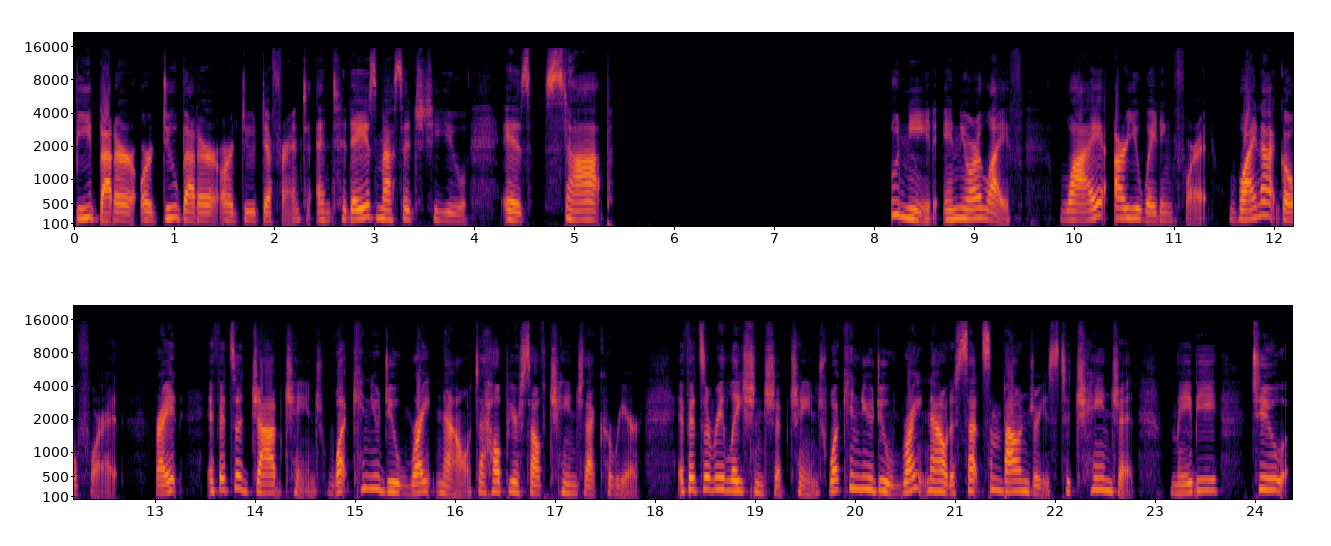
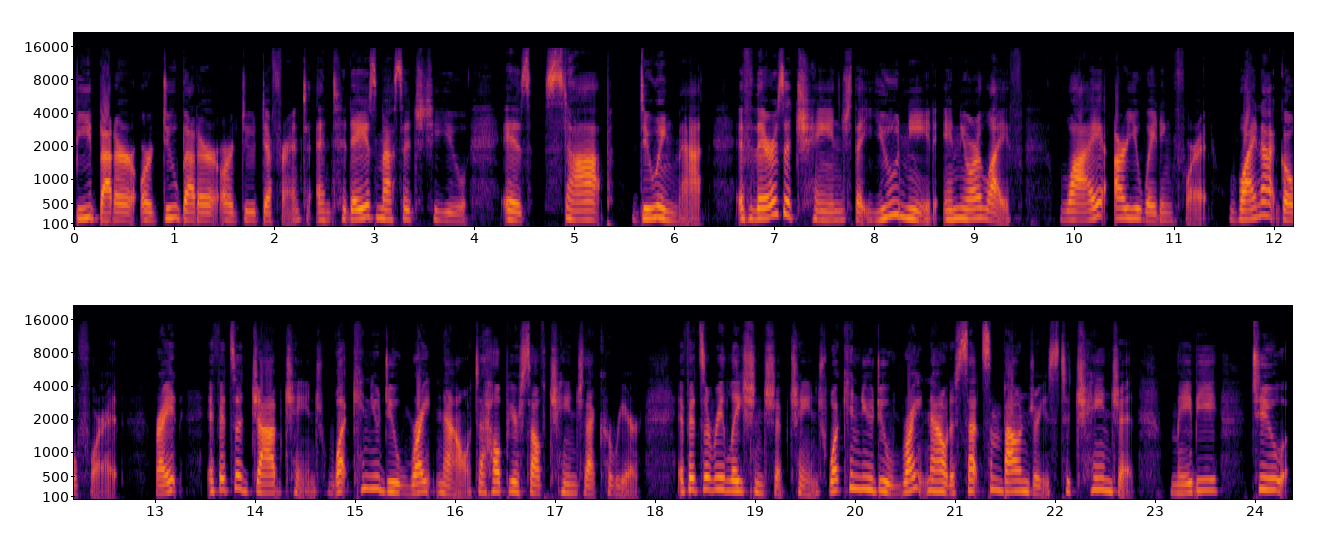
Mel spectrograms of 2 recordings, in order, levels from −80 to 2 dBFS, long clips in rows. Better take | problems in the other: second | audio cutting out; at 5.5 s for 3 s

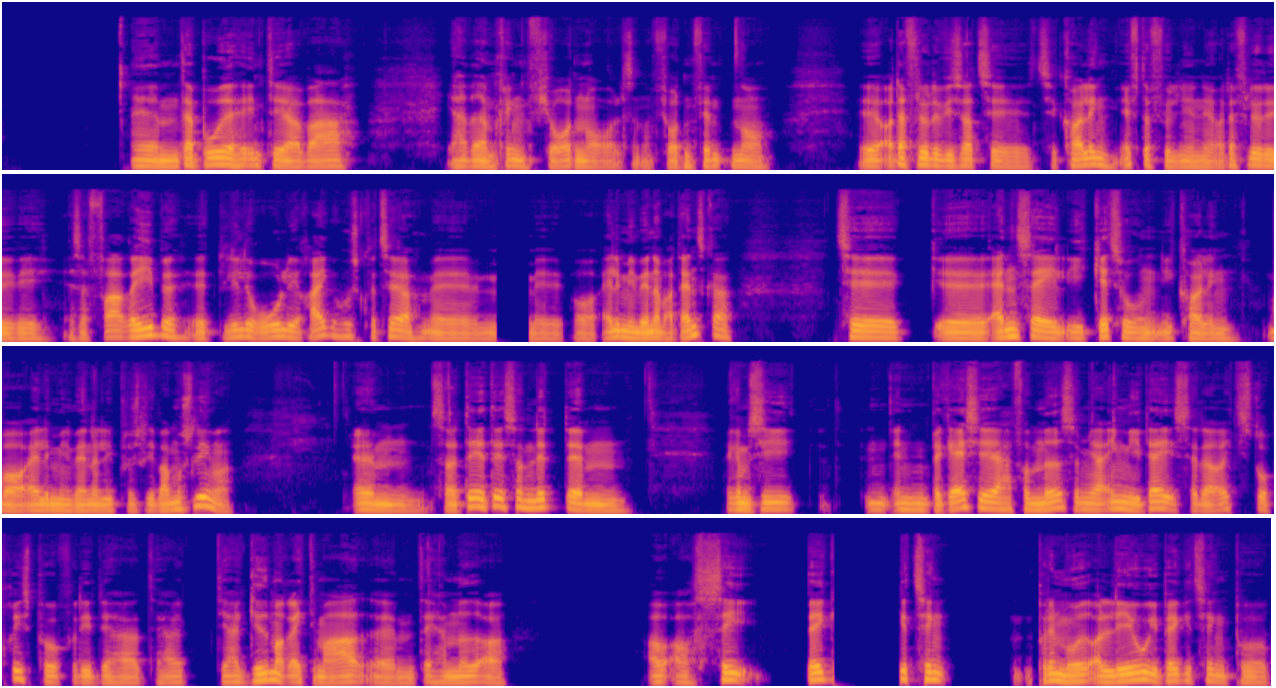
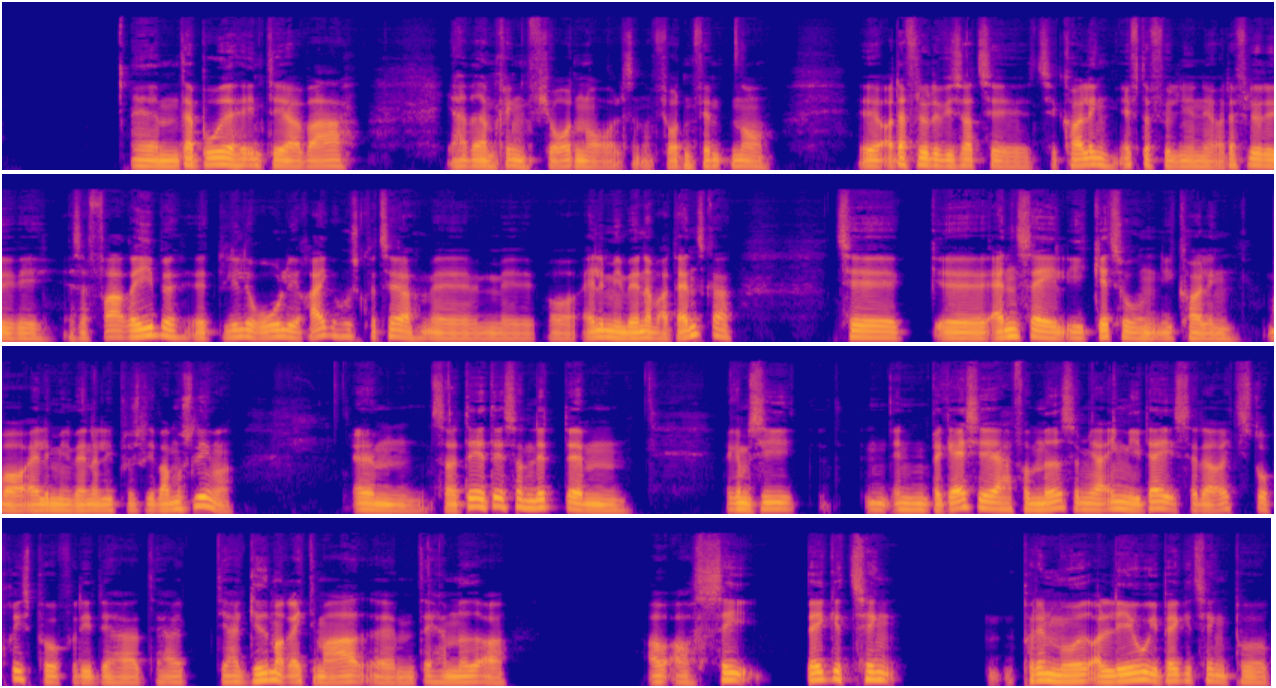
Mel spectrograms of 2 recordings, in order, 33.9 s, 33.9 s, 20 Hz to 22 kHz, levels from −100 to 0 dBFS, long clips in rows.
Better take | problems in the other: second | audio freezing; at 12 s and at 31 s

